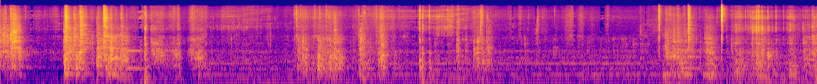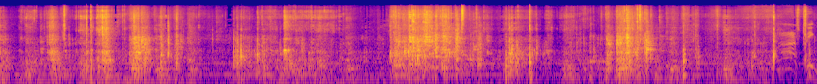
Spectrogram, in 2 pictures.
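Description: Empty cans and plastic bottles being fed one at a time into a TOMRA reverse vending machine. Each is marked by a burst of rattling and clattering every few seconds, over the machine's steady low hum.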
